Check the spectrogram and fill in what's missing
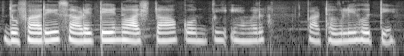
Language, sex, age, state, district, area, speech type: Marathi, female, 45-60, Maharashtra, Nagpur, urban, read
